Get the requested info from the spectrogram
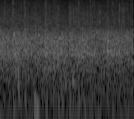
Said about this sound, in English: Amen. Amen. Can we give a round of applause for that word and challenge?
